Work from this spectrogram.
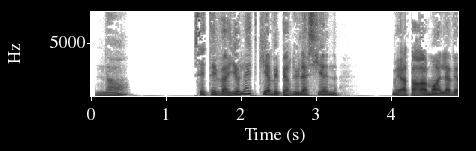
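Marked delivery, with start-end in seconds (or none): none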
